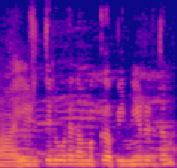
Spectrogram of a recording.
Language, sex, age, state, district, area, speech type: Malayalam, female, 30-45, Kerala, Kollam, rural, spontaneous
